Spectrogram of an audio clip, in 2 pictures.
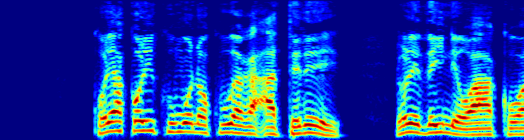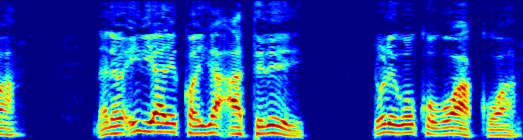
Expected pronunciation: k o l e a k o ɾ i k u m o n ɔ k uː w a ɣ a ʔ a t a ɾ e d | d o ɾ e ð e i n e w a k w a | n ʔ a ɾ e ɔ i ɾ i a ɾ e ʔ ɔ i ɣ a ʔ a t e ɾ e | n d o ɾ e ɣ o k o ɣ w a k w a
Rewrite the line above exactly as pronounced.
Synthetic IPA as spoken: k o ɾ e a k o ɾ i k u m o n ɔ k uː ɣ a ɣ a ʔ a t e ɾ e | d o ɾ e ð e i n e w a k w a | n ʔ a ɾ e ɔ i ɾ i a ɾ e k ɔ i ɣ a ʔ a t e ɾ e | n d o ɾ e ɣ o k o ɣ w a k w a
